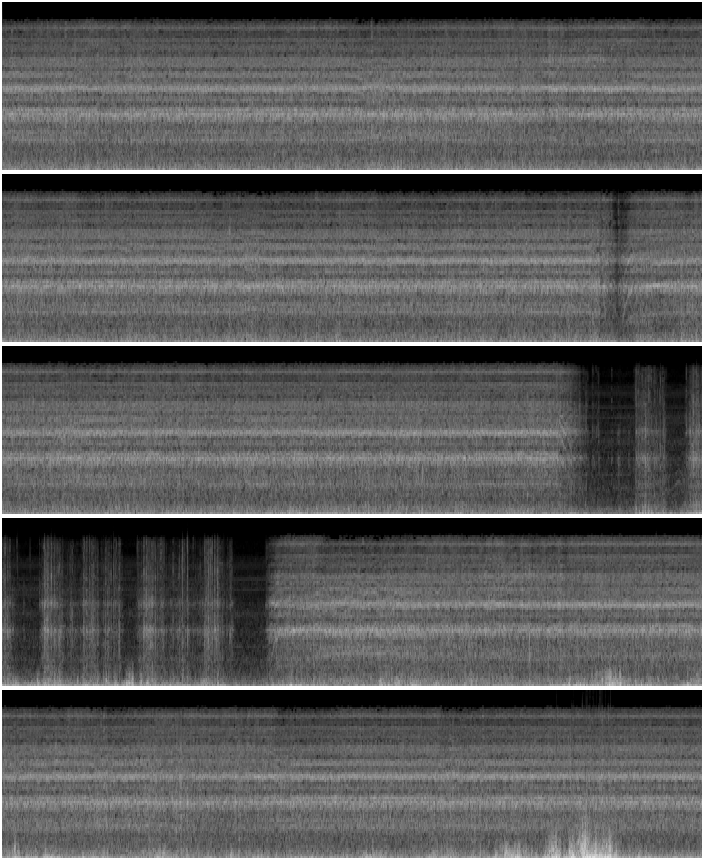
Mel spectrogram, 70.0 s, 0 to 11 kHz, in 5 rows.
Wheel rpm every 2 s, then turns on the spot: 160, 160, 160, 160, 160, 160, 160, 160, 160, 160, 160, 160, 160, 130, 160, 160, 160, 160, 160, 100, 10, 20, 20, 40, 150, 160, 160, 160, 160, 160, 160, 160, 160, 160, 160.
40-46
